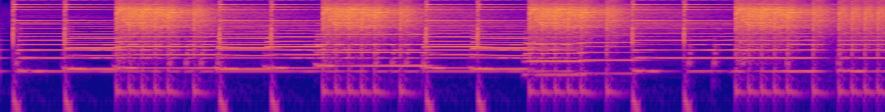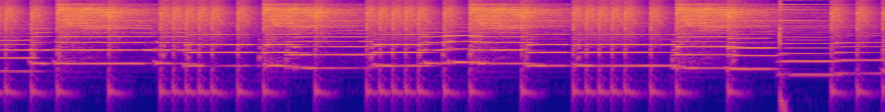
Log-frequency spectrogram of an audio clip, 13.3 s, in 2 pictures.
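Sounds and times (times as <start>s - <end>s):
national anthem: 0.2s - 13.1s.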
